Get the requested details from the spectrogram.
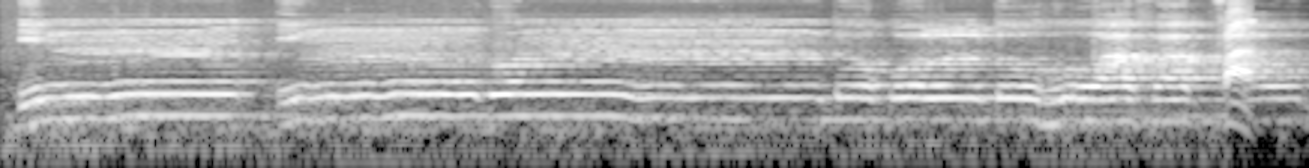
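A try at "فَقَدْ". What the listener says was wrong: faqad bukan waqad.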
